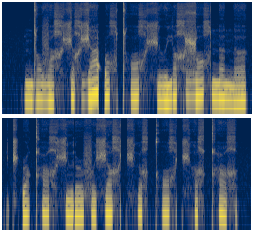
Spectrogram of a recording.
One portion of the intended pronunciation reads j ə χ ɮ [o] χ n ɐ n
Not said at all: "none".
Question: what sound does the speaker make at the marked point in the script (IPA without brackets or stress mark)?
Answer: ɔ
